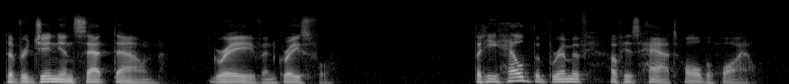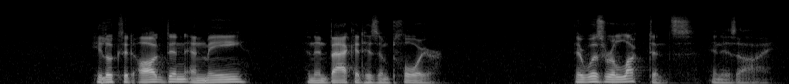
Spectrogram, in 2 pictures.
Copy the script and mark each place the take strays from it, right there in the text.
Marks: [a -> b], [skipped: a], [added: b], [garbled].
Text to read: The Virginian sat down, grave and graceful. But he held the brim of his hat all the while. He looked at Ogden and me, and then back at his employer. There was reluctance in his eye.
The Virginian sat down, grave and graceful. But he held the brim of [added: of] his hat all the while. He looked at Ogden and me, and then back at his employer. There was reluctance in his eye.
